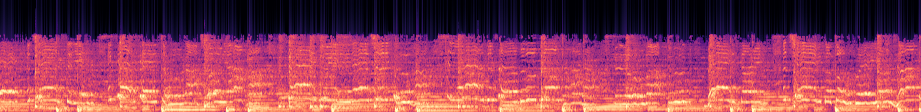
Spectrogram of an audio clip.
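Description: A woman singing a Burmese pop song live with a rock band: electric guitars, bass and drums keeping a steady beat.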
